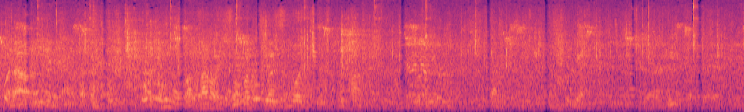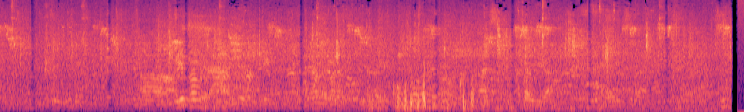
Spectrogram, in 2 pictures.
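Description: Several men talk nearby in an open outdoor space.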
